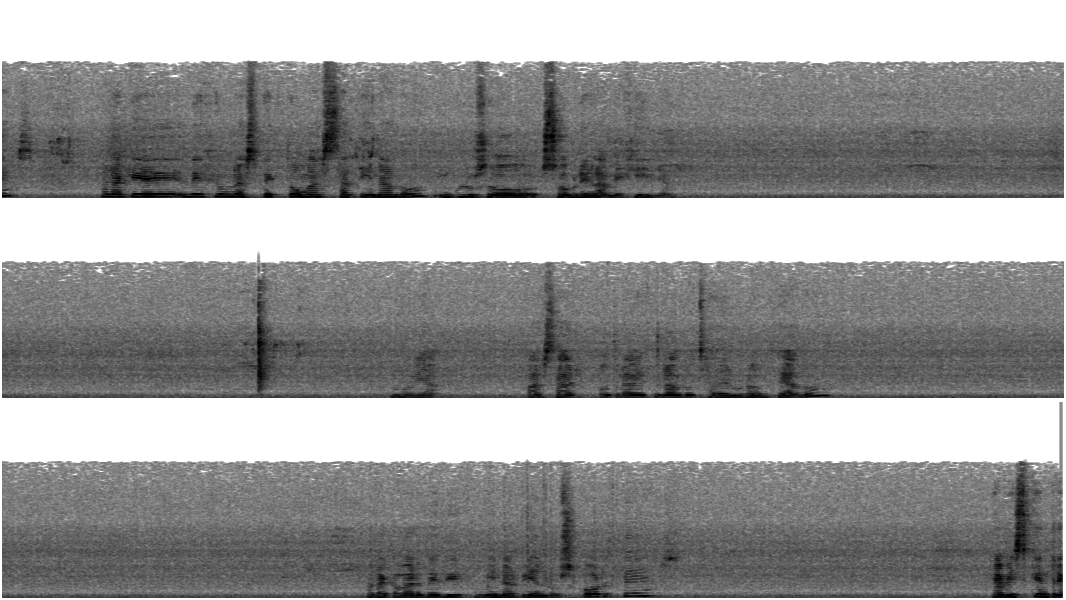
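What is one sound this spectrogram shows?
A woman talks with animation, close up.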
